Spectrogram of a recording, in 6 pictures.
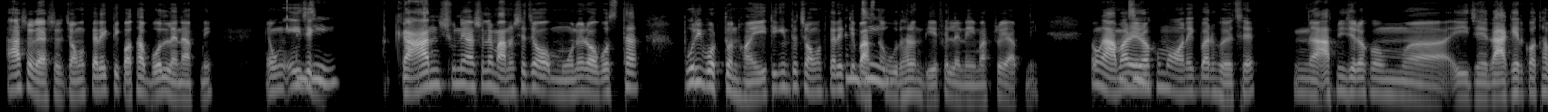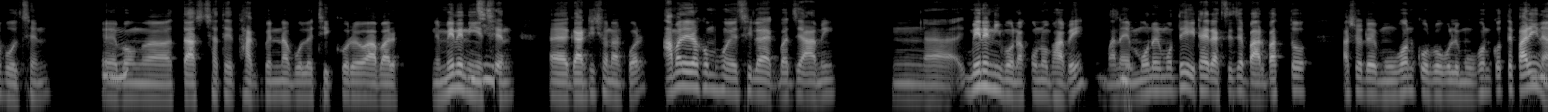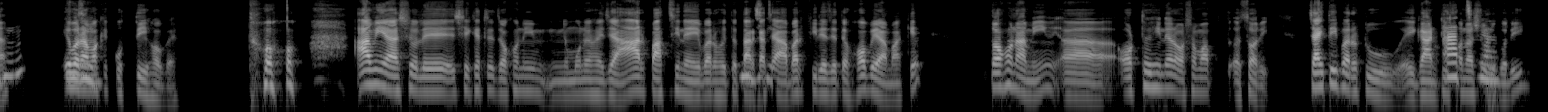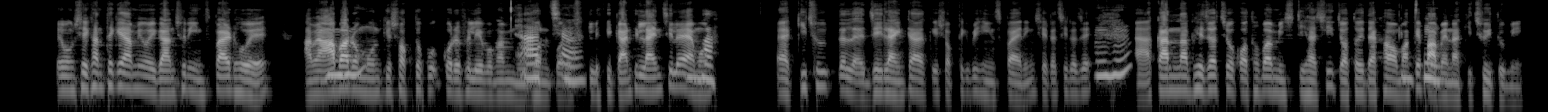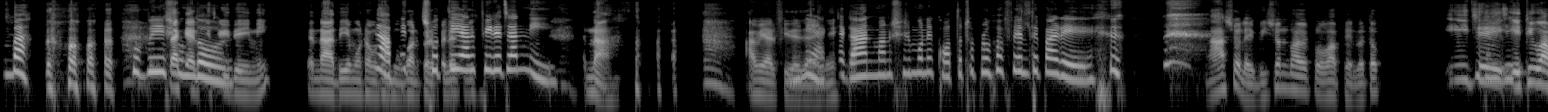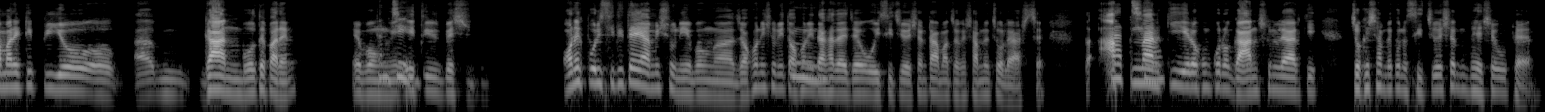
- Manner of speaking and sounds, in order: scoff; horn; in English: "inspired"; laughing while speaking: "করে ফেলি"; in English: "inspiring"; laughing while speaking: "তো তাকে আর কিছুই দেইনি … আর ফিরে যাইনি"; chuckle; chuckle
- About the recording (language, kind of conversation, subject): Bengali, unstructured, তোমার প্রিয় গান বা সঙ্গীত কোনটি, আর কেন?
